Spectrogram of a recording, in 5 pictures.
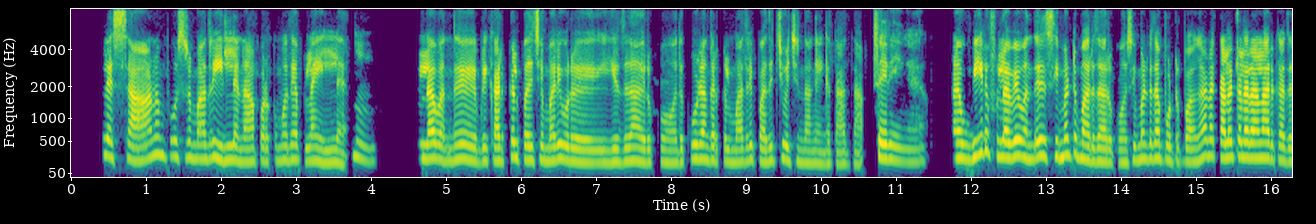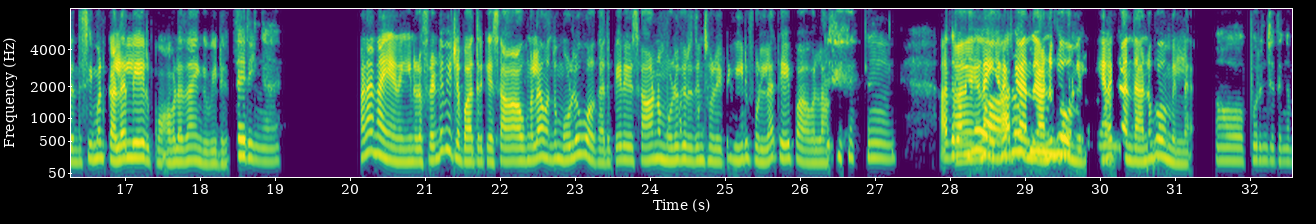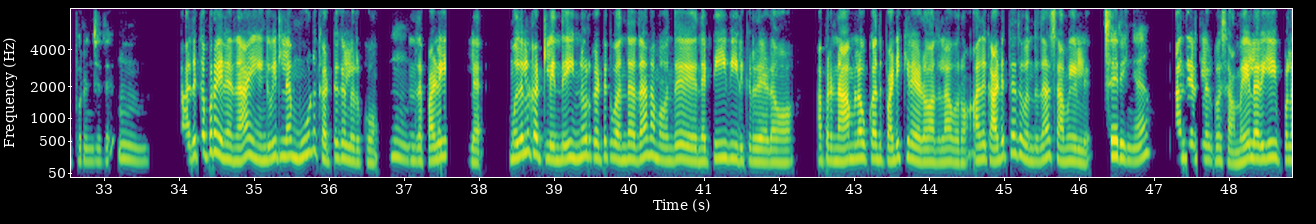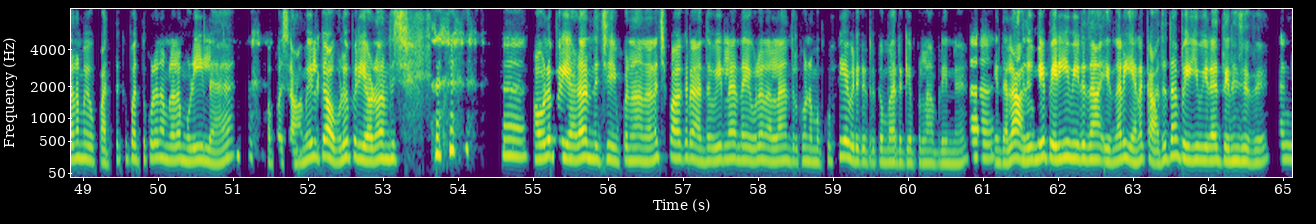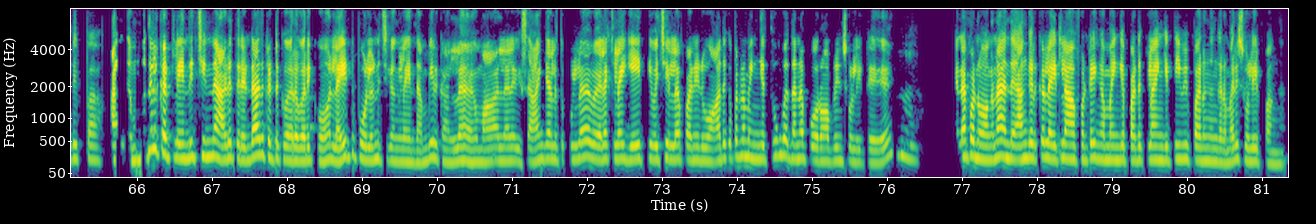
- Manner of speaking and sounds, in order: other background noise; laugh; laugh; snort; laugh; laughing while speaking: "பெரிய வீடா தெரிஞ்சது"; other noise
- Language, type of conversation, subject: Tamil, podcast, வீட்டின் வாசனை உங்களுக்கு என்ன நினைவுகளைத் தருகிறது?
